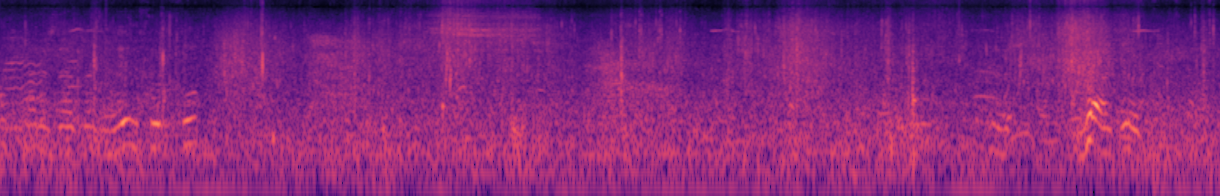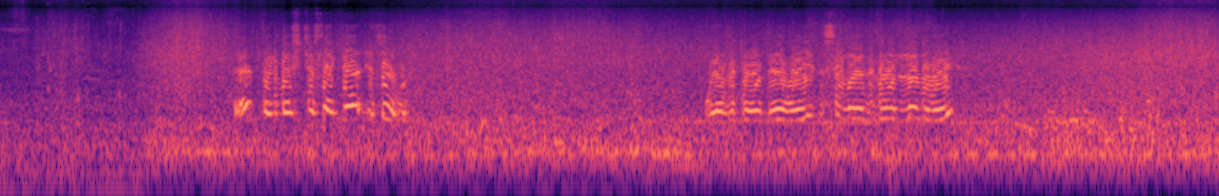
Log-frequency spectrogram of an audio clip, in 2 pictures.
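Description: Small waves slosh and lap nearby.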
